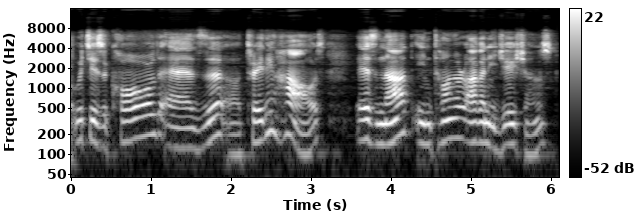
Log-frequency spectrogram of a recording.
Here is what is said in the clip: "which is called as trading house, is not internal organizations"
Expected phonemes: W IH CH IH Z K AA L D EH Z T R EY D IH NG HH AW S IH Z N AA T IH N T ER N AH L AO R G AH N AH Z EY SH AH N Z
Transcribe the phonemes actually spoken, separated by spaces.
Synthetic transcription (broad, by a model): W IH CH IH Z K AA L D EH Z T R EY D IH NG HH AW S IH Z N AA T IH N T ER N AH L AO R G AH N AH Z EY SH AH N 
